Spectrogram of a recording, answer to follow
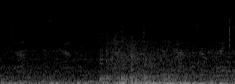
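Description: Voices calling out across a large sports hall over a steady low rumble, with a few short knocks.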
